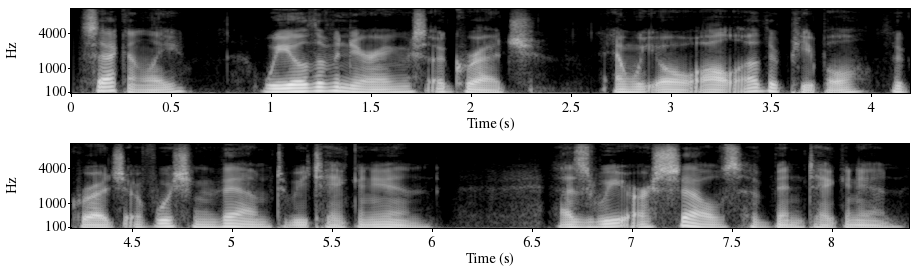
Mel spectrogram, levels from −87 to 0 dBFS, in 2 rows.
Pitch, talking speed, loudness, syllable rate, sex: 105 Hz, 210 wpm, -18 LUFS, 6.0 syllables/s, male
